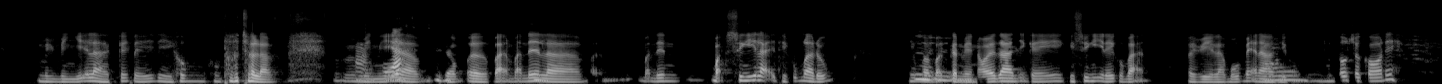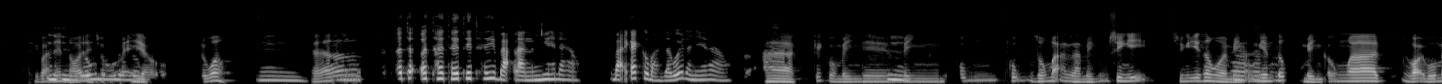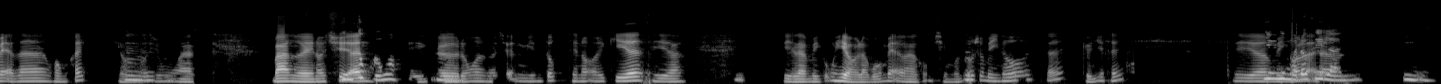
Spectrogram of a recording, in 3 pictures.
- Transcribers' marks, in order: laughing while speaking: "tốt"; other background noise; laughing while speaking: "Ừ"
- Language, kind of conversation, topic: Vietnamese, unstructured, Theo bạn, mâu thuẫn có thể giúp mối quan hệ trở nên tốt hơn không?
